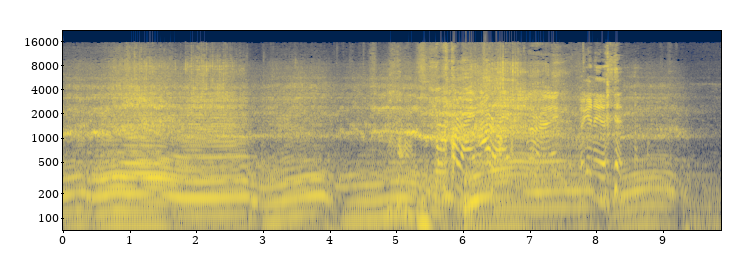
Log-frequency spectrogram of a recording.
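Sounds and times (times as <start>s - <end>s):
car engine revving while doing donuts: 0.0s - 9.8s
tires screeching and skidding: 0.0s - 9.8s
faint voices: 4.9s - 7.9s.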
